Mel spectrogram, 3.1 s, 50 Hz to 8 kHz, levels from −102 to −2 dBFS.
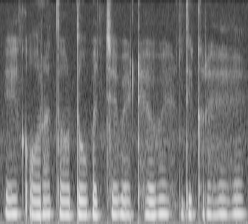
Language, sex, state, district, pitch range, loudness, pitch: Hindi, female, Rajasthan, Jaipur, 185-195 Hz, -21 LUFS, 190 Hz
